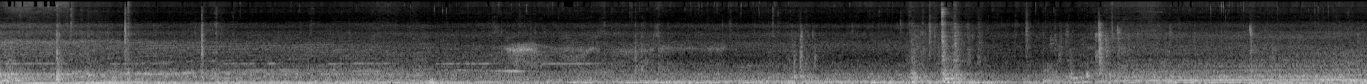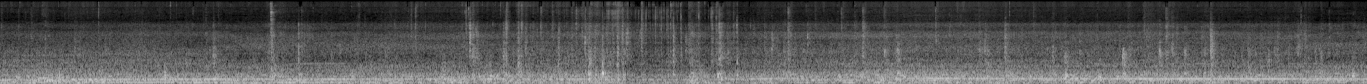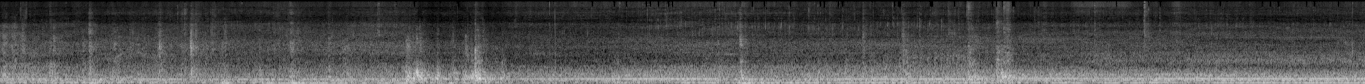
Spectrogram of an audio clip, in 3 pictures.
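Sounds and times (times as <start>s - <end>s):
garbage truck engine hum: 0.0s - 40.9s
waste cracking and snapping: 0.4s - 3.2s, 10.2s - 24.5s, 32.7s - 40.9s.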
